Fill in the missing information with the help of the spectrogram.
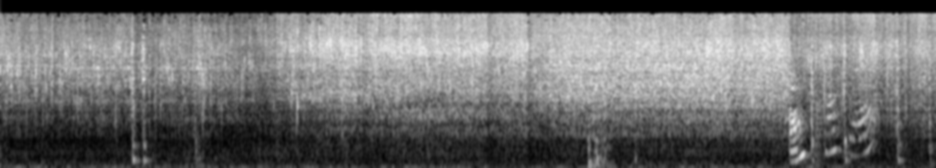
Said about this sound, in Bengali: আমার এই মাংস ভাজা হয়ে যেতেছে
